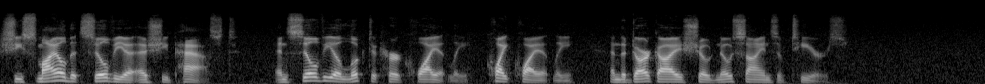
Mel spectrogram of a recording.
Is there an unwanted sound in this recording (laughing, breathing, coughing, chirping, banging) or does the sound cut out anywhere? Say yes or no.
no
